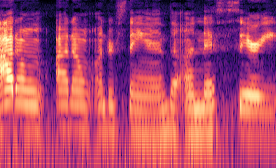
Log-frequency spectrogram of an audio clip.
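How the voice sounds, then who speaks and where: A woman speaks loudly with a bright, sharp tone. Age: 30s. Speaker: social work student and vlogger. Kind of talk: casual vlog monologue.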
